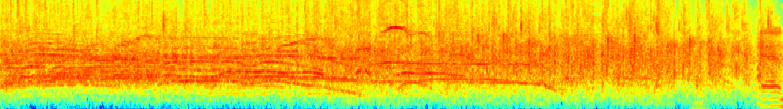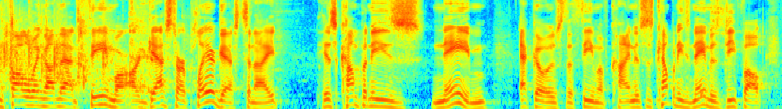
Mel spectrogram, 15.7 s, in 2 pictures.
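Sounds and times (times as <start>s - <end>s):
audience cheers and whoops: 0.0s - 6.4s
large audience applauding: 0.0s - 9.6s
speech: 7.8s - 15.6s.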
